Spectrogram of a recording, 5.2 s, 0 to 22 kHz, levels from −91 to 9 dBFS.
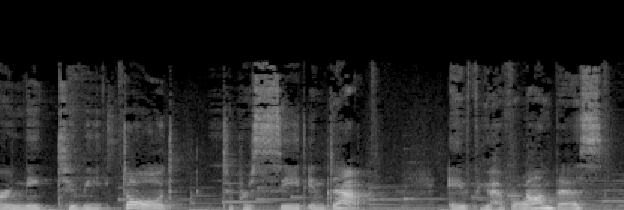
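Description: At 0.88, 2.73 and 4.38 s, compressed frames are skipped. The audio jumps ahead by around 150, 200 and 400 ms, which fits whole frames of about 26 ms going missing or being rejected.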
